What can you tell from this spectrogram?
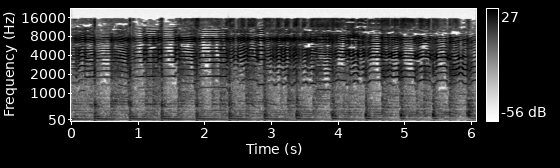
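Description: Halay folk dance music: a shrill, reedy wind melody with quick ornaments over a steady drum beat of about two strokes a second.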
